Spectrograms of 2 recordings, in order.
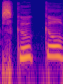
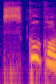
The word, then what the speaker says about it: Schuylkill: ride along the we just learned how to pronounce this River Schuylkill River Schuylkill River yes we rode along the Schuylkill River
